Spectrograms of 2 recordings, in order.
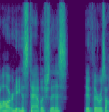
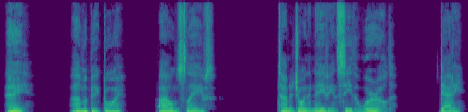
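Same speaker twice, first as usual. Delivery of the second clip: slow, sultry phone sex operator voice; George Washington; slower than usual. Acted. Host shows listeners his George Washington voice, sexy and slow. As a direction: purr it slowly, with long pauses between phrases. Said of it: "sounds like a sexy phone sex operator".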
